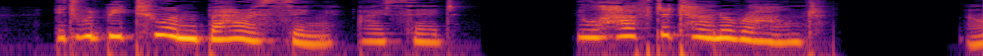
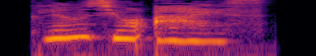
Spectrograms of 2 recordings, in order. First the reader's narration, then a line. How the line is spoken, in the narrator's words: I whispered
